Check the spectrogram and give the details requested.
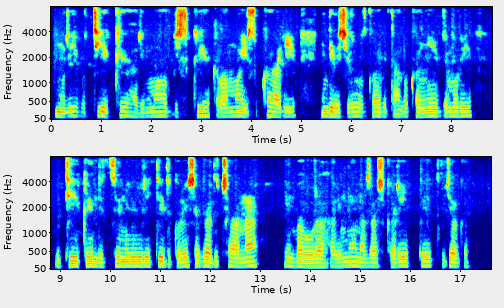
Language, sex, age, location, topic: Kinyarwanda, male, 50+, Musanze, finance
